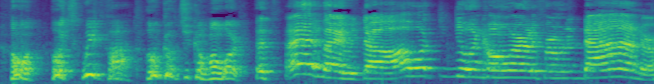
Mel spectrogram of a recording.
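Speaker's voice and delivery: high, rising panicky wheedling; pleading with wife. Acted. Husband caught online begging his wife, rising to a panicked yell. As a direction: beg the angry wife not to hit him.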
